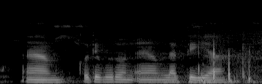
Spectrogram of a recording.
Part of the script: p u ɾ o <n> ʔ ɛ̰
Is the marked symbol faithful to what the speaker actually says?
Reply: yes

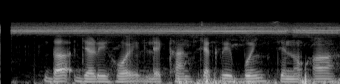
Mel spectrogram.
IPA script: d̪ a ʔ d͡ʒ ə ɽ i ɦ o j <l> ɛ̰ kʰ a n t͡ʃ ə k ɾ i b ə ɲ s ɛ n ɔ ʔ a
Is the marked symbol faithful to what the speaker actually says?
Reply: yes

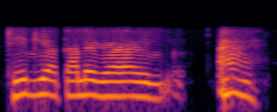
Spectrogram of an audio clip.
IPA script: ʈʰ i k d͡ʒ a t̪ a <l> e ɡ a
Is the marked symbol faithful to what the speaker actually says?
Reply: yes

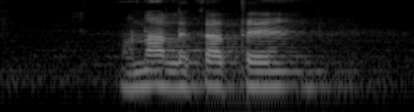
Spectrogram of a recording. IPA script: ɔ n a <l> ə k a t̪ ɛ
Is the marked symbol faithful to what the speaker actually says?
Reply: yes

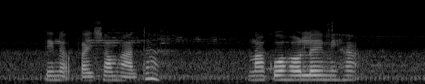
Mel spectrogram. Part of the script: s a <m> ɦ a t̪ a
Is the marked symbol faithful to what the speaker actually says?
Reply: yes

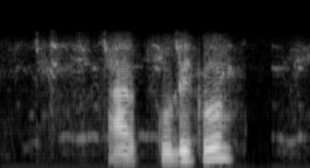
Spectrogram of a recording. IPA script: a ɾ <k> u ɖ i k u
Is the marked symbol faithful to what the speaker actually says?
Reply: yes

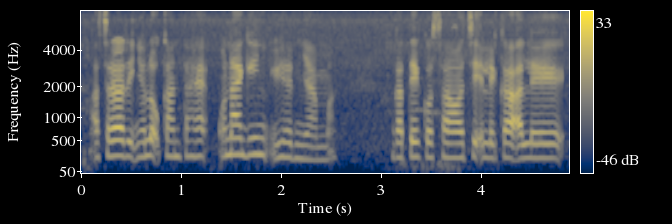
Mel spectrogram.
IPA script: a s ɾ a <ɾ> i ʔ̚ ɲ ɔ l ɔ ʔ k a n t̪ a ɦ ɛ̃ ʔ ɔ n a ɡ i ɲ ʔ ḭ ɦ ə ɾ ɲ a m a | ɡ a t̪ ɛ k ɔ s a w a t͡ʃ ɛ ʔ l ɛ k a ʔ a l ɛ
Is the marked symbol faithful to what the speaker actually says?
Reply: yes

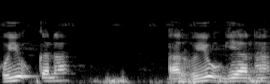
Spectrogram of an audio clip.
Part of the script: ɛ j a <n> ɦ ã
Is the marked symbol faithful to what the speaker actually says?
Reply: yes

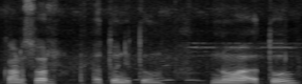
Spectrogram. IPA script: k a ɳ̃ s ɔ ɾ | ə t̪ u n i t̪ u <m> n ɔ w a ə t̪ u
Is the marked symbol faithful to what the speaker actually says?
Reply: yes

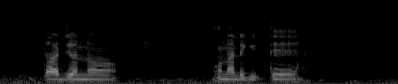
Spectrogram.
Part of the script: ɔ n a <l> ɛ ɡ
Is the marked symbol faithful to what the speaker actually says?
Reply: yes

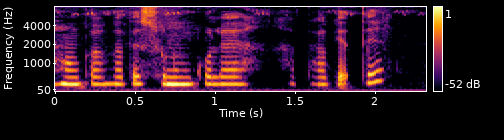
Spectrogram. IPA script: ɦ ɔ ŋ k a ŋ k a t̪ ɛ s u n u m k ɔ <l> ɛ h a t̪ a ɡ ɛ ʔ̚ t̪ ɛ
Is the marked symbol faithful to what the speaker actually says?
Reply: yes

